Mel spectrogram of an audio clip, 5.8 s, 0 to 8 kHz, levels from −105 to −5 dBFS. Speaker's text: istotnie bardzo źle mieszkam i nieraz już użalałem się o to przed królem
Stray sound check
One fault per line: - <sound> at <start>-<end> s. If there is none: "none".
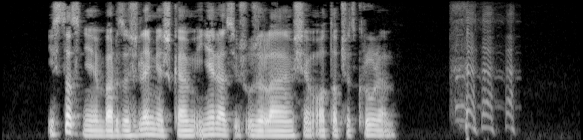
- laugh at 4.5-5.2 s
